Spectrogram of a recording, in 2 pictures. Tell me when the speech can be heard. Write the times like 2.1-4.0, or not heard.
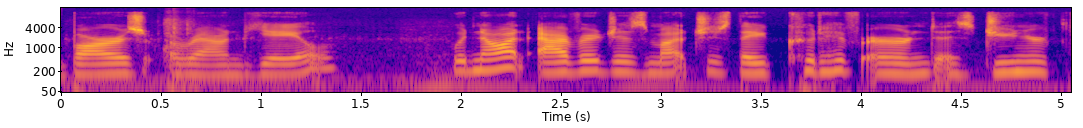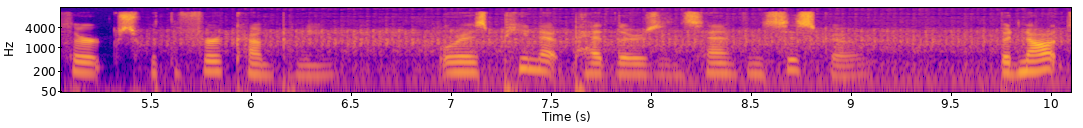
0.0-10.0.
